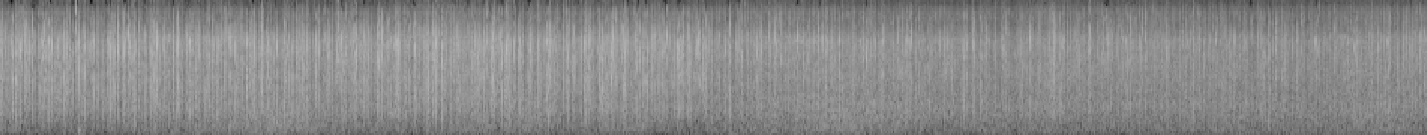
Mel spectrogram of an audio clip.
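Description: Steady rain falling, a dense patter of drops on nearby surfaces, easing a little in the second half.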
